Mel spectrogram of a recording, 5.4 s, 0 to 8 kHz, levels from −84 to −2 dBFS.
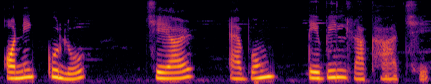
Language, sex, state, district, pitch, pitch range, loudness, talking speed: Bengali, female, Assam, Hailakandi, 215 Hz, 195-245 Hz, -20 LUFS, 65 wpm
